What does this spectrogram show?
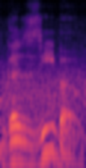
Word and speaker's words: gazebo: a building it's a gazebo that's right the name is gazebo the first sound is the relax then you have the long e z beau use the long o like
